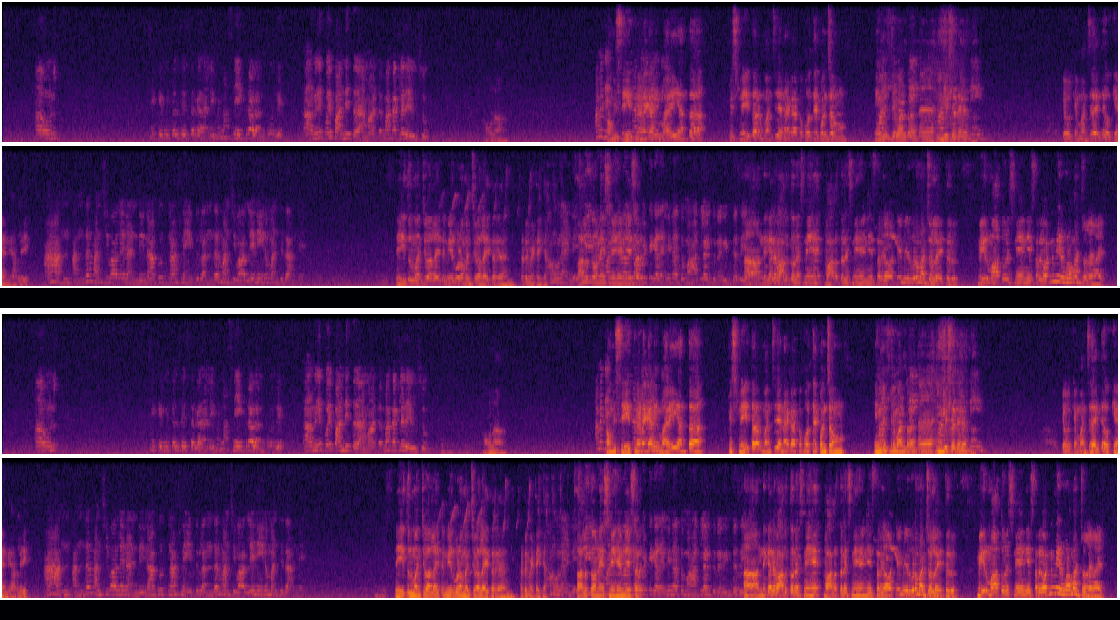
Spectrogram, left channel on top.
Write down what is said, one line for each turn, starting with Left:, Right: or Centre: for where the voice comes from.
Centre: అవును <inaudible> కెమికల్స్ వేస్తారు కదండి ఇప్పుడు మా స్నేహితురాలు అనుకోండి ఆమెనే పోయి పండిత్తది అన్నమాట మాకట్ ట్ల తెల్
Right: ఓహో అవునా
Centre: తెచ్చిచ్చిందంట
Right: ఆమె సేహితురాలే
Centre: కదండి
Right: గాని మరీ అంత మీ స్నేహితురాలు మంచిదేనా కాకపోతే కొంచెం ఇంగ్లీష్
Centre: మంచిదండి
Right: లో ఏమో అంటారు అంటే
Centre: మంచిదండి
Right: ఇంగ్లీష్ లో తెలు ఆ ఓకే ఓకే కే మంచిది అయితే ఓకే అండి ఆ
Centre: ఆ అన్ అందరు మంచి వాళ్ళేనండి నాకు నా స్నేహితులు అందరూ మంచి పళ్ళే నేను మంచిదాన్నే
Right: మీ స్నేహితులు మంచి వాళ్ళు అయితే మీరు కూడా మంచి వాళ్ళు అయితరు కదండి ఆటోమేటిక్ గా
Centre: అవునండి.
Right: వాళ్ళతోనే
Centre: మీరు గూడా
Right: స్నేహం
Centre: మంచి వాళ్ళు
Right: జెస్తారు
Centre: గాబట్టే గదండీ నాతో మాట్లాడుతున్నారు ఇంతసేపు
Right: ఆ అందుకని
Centre: ఓపికతోటి.
Right: వాళ్ళతోనే స్నేహ వాళ్ళతోనే స్నేహం చేస్తారు కాబట్టి మీరు కూడా మం మంచోళ్ళు అయితరు మీరు మాతోని స్నేహం జెస్ తరు కాబట్టి మీరు కూడా మంచోళ్ళే నై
